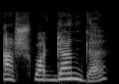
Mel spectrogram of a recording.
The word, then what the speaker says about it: ashwagandha: But there is a herb called ashwagandha. Mhm. It's spelled kind of funny, but it's pronounced that way, that I find very useful.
